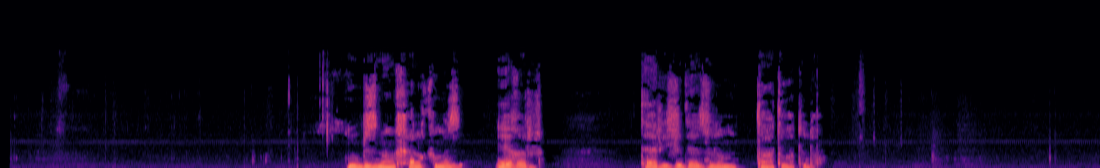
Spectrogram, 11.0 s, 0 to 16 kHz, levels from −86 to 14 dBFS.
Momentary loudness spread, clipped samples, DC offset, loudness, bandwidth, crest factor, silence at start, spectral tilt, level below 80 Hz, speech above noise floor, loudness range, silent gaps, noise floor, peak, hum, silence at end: 15 LU; under 0.1%; under 0.1%; -21 LUFS; 10 kHz; 20 dB; 3.45 s; -6.5 dB/octave; -64 dBFS; 47 dB; 10 LU; none; -66 dBFS; -4 dBFS; 50 Hz at -60 dBFS; 2.8 s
